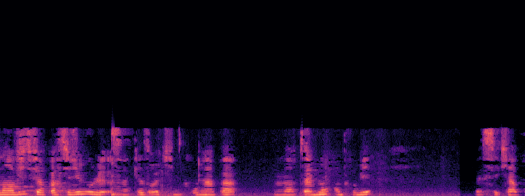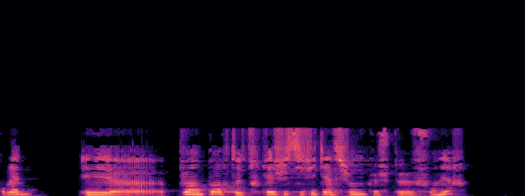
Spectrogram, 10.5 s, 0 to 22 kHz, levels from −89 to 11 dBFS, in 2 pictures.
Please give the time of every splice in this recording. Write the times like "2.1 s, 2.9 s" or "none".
1.1 s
